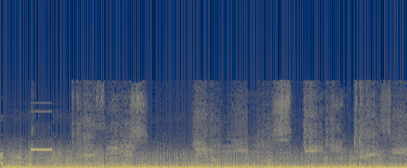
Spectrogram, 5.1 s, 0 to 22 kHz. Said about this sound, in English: 5, 4, 3, 2, 1, 0. Liftoff. We have liftoff. The tower is clear.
